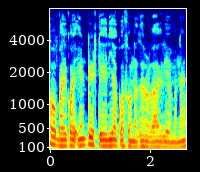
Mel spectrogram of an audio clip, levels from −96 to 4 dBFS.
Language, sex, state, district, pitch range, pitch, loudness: Rajasthani, male, Rajasthan, Nagaur, 110-130 Hz, 125 Hz, -14 LUFS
